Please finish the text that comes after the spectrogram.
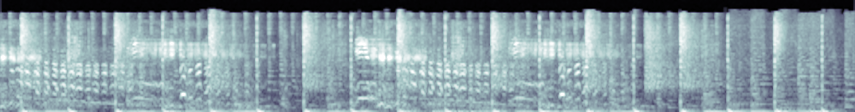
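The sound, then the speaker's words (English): Several voices imitate a horse's whinny together, loud, quavering neighs repeated over a steady, bass-heavy musical backing that keeps a regular beat throughout. “Together, we'll sound like a horse.”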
